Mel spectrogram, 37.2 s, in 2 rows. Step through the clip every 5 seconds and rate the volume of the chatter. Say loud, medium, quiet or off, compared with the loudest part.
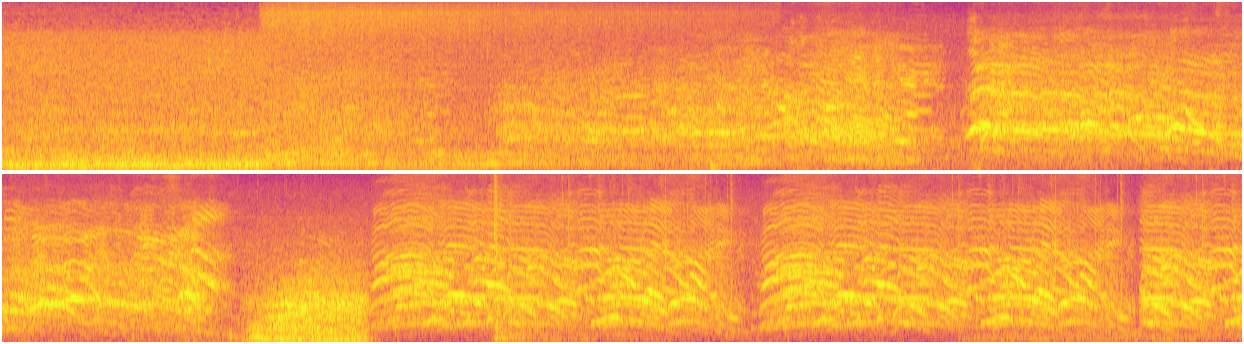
quiet, medium, loud, loud, loud, loud, loud, loud.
